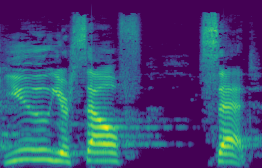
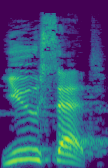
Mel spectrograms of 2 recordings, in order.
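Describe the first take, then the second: First: "You yourself" drawn out slowly, leaning on "You"; stress on YOU. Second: Said in the usual way. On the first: Shown as a demonstration. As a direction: hit the word "You" hard and slow. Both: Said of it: "the "you" is emphatic".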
